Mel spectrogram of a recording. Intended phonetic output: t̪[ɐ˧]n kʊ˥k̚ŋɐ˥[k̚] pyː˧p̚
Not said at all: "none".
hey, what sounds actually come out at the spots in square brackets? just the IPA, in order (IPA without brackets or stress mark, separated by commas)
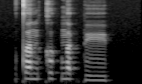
ɐ˥, k̚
